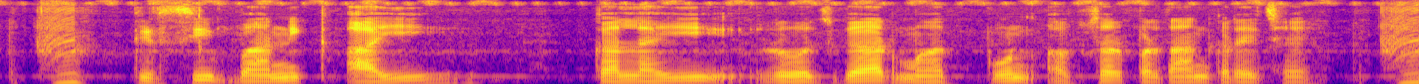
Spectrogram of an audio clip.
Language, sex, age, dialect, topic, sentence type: Maithili, male, 36-40, Eastern / Thethi, agriculture, statement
